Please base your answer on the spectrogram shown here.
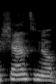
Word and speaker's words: Shantanu: Okay, and then we've got, say your name, Shantanu, because I'm just making it up. Is that how you say it? Yeah, it's Shantanu. You're right.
